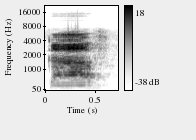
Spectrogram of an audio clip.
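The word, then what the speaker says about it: كاف: কাফ আমরা পড়ি যে মধ্যখান পেঁচানো তার নাম কাফ কাফ এটা কোথা থেকে উচ্চারণ হবে আমাদের আমাদের জিউবার গোড়া হতে একটু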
